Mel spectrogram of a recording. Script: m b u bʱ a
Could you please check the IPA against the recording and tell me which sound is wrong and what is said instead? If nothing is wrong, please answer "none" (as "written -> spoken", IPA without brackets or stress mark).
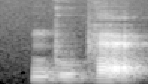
a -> æ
